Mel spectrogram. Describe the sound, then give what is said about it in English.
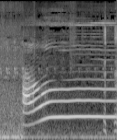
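A woman in a TikTok video lets out a single sustained wolf-like howl that rises in pitch and then holds steady, loud, with low rumbling background noise and no talking. “She does do a pretty good howl.”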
